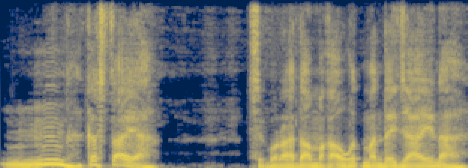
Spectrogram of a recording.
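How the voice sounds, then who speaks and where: A man's voice: on the low side, expressive, unhurried, creaky, no echo, studio quality, soft background music, heavily acted. A man playing a hungover, hard-drinking father who works in construction, grumbling and exclaiming with an Ilocano accent in an audio drama. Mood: puzzled, uneasy.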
